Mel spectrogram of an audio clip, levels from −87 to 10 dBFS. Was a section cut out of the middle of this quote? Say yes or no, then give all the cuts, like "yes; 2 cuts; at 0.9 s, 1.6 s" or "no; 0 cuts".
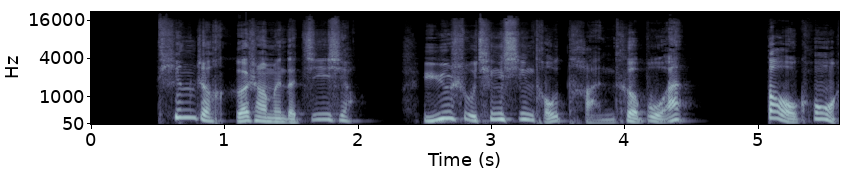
no; 0 cuts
